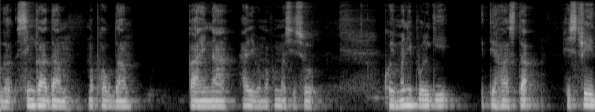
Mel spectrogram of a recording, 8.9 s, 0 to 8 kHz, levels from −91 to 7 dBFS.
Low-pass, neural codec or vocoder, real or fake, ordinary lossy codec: none; none; real; none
